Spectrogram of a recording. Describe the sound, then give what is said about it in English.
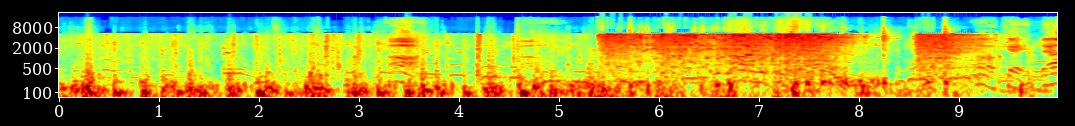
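Heavy feet stomp out a dance, an irregular run of loud, dull thuds and thumps, one after another, over a dense, busy wash of background noise. “And I hear it's kind of, you just kind of stomp around a lot.”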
